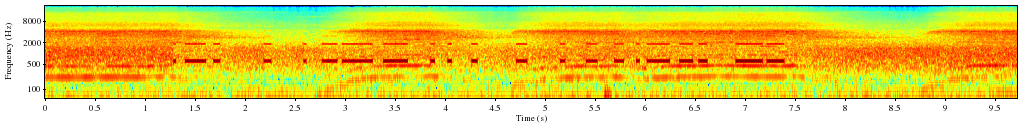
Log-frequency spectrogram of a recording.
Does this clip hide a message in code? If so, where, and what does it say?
No, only beeps of irregular length, with radio static, a narrow filter and street noise.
